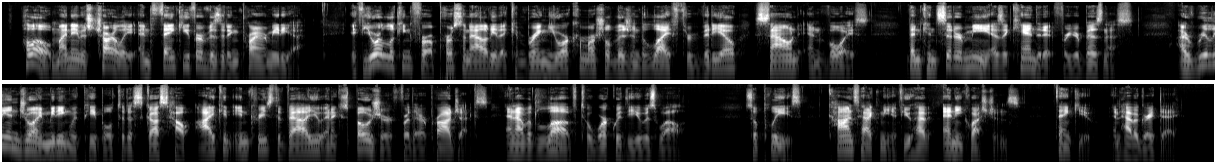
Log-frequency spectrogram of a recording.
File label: Voice Greeting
